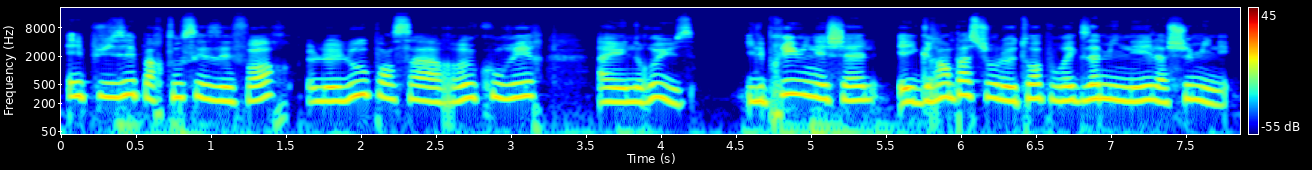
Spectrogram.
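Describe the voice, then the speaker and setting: A woman reading a fairy tale aloud in a clear, measured storybook style. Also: fairly high pitch, dark tone, no echo, studio quality. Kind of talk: storybook narration.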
